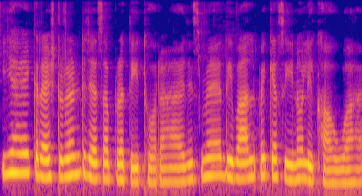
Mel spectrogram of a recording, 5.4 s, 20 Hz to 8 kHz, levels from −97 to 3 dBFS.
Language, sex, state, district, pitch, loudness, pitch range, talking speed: Hindi, female, Bihar, Patna, 200 Hz, -14 LUFS, 170-230 Hz, 165 wpm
